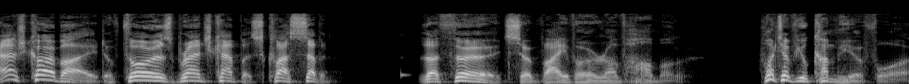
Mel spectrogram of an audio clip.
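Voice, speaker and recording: A man's put-on character voice at medium pitch and a fairly slow pace, against a quiet background. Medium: video game. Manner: calm, measured.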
